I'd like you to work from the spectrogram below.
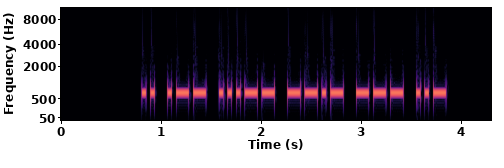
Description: Morse code, heard as a keyed tone, about 27 wpm, 700 Hz. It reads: IW3QOU
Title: DXCC-100 Call Signs - 6 Characters - Repeated 3x - 28wpm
